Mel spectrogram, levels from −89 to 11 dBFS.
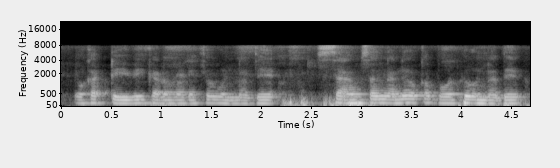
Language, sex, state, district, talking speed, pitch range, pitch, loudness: Telugu, male, Telangana, Hyderabad, 115 wpm, 120-130 Hz, 125 Hz, -15 LUFS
